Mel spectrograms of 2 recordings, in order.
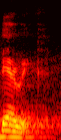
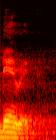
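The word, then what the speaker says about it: דרך: Look at the word "way" here, because "way" is the Hebrew word "derek." Derek, like I said, D-E-H-R-E-K. That's the English pronunciation of that, but the Hebrew is Dalet, Resh, and Kaf.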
